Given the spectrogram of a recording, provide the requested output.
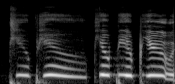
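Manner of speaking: high, sharp mouth-made laser pews; squeaky pew pew ad-lib imitation; pew pew sound effect. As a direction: fire off little toy-gun noises.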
